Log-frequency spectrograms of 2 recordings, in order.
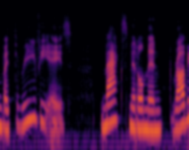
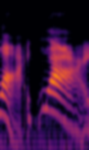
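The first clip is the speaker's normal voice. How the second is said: loud cartoon voice, each why stretched, swooping up and down; 4 semitones higher, 7 dB louder than usual. Reacting while playing a game: Linda from Bob's Burgers voice. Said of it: "Linda, not Lois".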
